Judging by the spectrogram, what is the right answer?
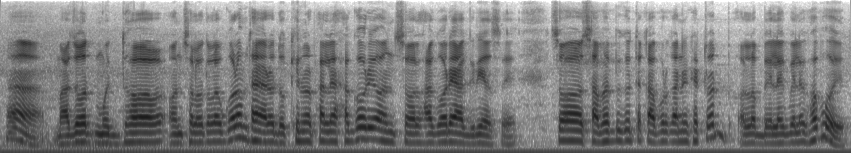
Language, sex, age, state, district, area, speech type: Assamese, male, 60+, Assam, Barpeta, rural, spontaneous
